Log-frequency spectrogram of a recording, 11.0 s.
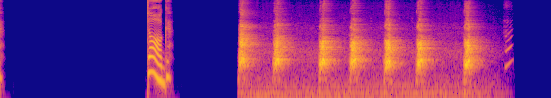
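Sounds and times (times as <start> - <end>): dog barking: 4.8 - 9.8.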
